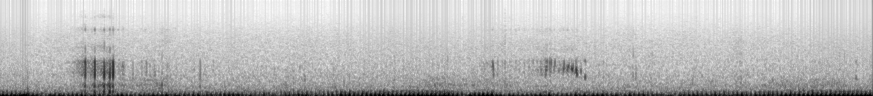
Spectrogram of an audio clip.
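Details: Massaged kitten Yumak keeps up a smooth, low purr, with a short brighter squeaky rub around the first second and another faint one midway, over quiet stroking of fur.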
